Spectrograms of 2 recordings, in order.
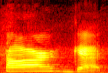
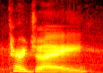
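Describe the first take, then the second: First: It is said in a plain American accent. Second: It is said in a mock French accent.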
